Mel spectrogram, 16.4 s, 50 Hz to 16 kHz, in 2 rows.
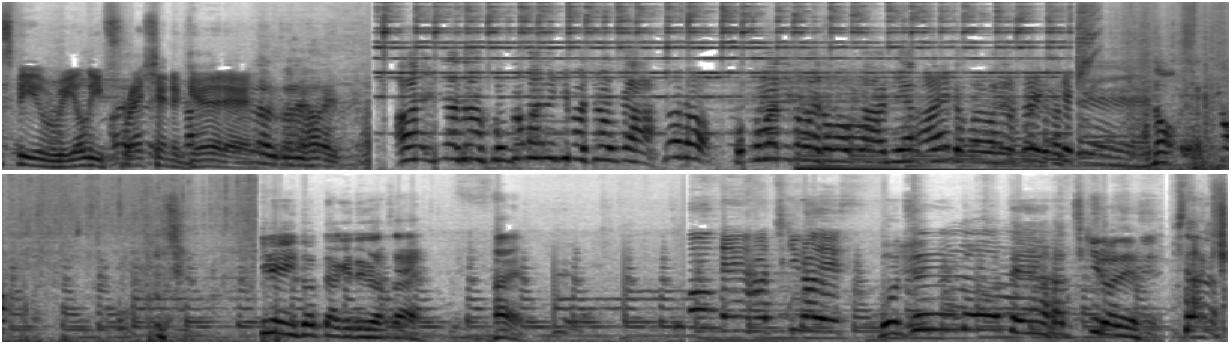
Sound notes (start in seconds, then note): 2.6 staff speak in japanese & ring bell; 7.6 staff speak in japanese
